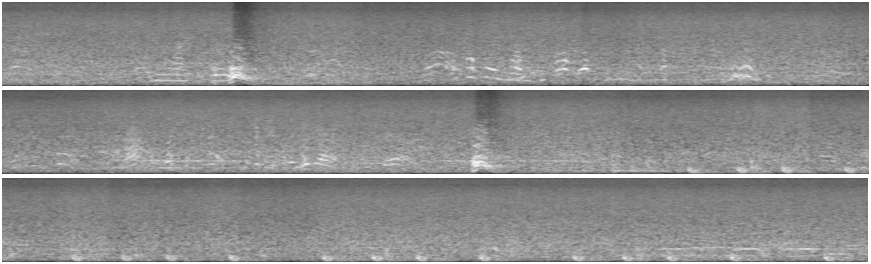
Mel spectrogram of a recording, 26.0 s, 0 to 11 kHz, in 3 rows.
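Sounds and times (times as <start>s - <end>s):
waterfall rushing: 0.0s - 26.0s
low thuds: 14.8s - 17.4s, 18.1s - 20.0s.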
